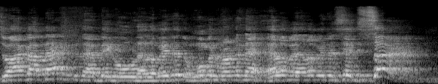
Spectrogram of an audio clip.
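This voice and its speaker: A man with a high pitch, an animated, playful tone and ordinary pitch variation, with audible room echo and light background noise. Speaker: poet performing his own poem. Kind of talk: spoken-word poetry performance, rhythmic rhymed storytelling with audience laughter. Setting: live in front of an audience at a bar venue. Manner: animated, playful, rhythmic delivery, cheeky and laughing at his own jokes; jokey, upbeat and sing-song, switching into character voices for the dialogue. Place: stage.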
